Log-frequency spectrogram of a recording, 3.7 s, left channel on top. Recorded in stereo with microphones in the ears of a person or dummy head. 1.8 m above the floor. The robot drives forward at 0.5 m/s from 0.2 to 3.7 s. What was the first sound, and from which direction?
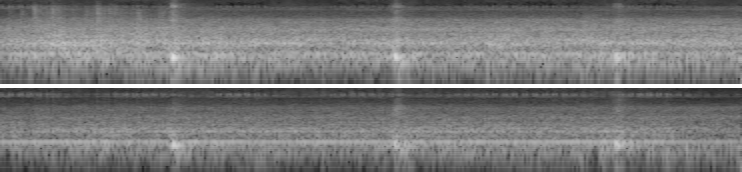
A whoosh, 80° left.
